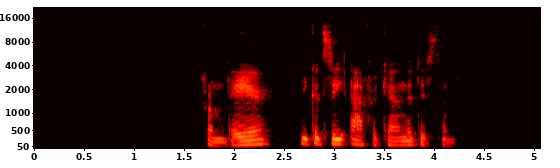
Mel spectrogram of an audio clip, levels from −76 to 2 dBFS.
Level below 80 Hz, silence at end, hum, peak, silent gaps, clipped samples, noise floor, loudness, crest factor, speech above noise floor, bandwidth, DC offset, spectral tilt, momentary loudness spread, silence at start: -74 dBFS; 0.85 s; none; -16 dBFS; none; under 0.1%; under -90 dBFS; -35 LUFS; 24 dB; over 55 dB; 15.5 kHz; under 0.1%; -4.5 dB/octave; 15 LU; 1.7 s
